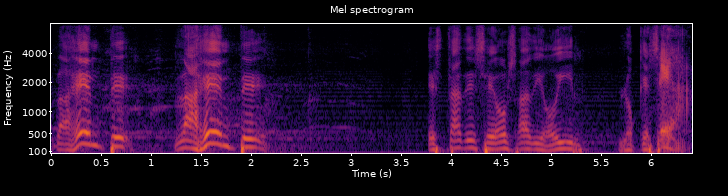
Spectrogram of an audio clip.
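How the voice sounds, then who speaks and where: Un pastor predicando un sermón con énfasis, alternando pasajes pausados con arrebatos fuertes e imitaciones burlonas. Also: male voice, on the high side, sing-song. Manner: emphatic preaching with sudden loud outbursts and mocking quoted voices. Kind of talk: sermon.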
